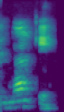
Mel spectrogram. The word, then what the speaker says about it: manque: মংকে, you silent, ই আর থাকলে লাস্টে a sound হয়, তাহলে মংকে, মংকে, মংকে মানে জানা আছে?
